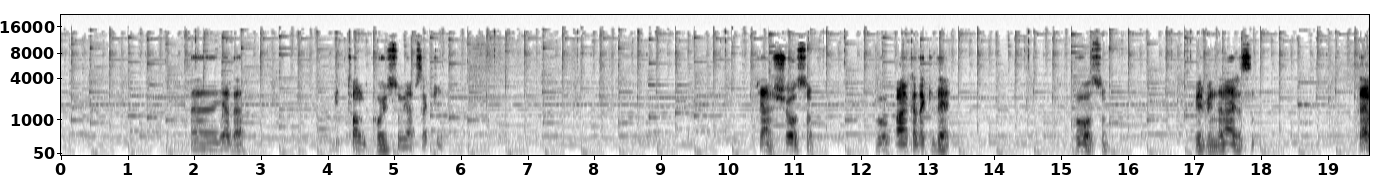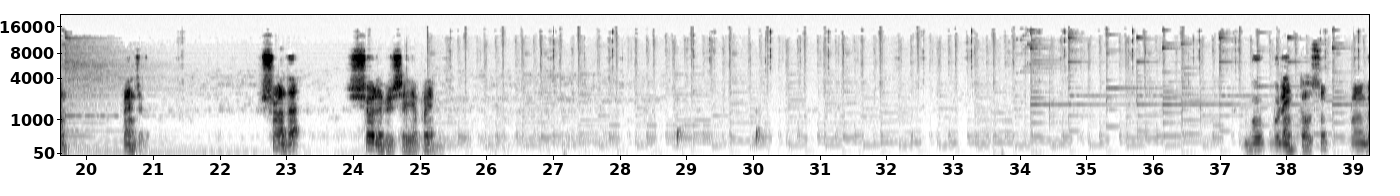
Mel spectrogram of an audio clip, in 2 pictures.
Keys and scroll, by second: 31.3 ctrl+Num_Lock.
